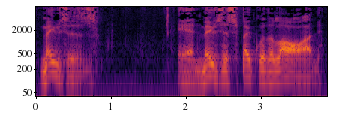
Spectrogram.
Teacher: fronted long O, which in fact surprises people because it sounds very kind of English. Even Billy Graham will say, Moses, and Moses spoke with the Lord, and he broke the commandments.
